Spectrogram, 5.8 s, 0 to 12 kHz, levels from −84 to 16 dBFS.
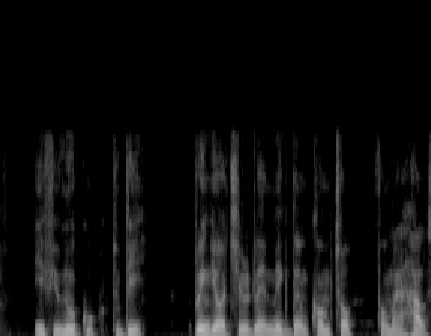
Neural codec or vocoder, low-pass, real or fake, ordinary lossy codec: codec, 16 kHz, 2 kbps, FunCodec, trained on Chinese and English, 25 frames a second; 7.2 kHz; fake; none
